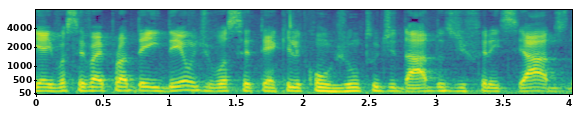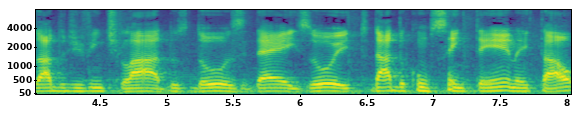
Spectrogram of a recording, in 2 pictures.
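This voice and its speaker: Monotone, flat delivery at a moderate pace with hardly any pauses and very even loudness, over music in the background. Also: man, medium pitch for a man. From coastal São Paulo state, Brazil. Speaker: YouTuber, tabletop RPG game master. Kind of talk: casual chat.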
